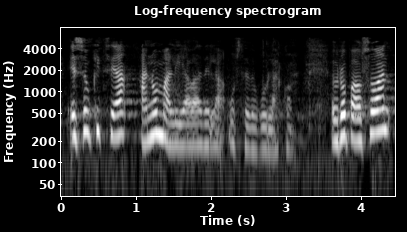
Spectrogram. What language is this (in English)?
Basque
